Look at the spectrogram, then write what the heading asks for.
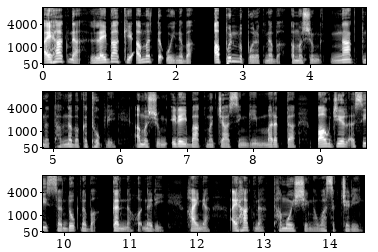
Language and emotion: Manipuri, neutral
